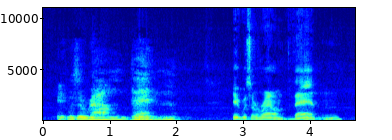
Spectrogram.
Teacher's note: Now the next one is a fall rise. So it goes down and then up. Okay, down first, then up. And you get a then sound like this.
